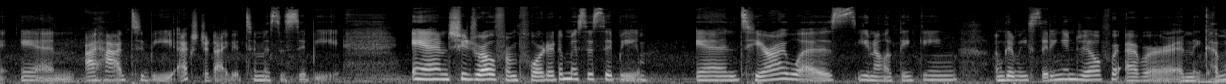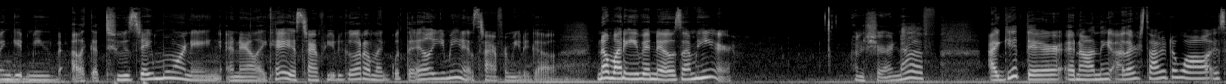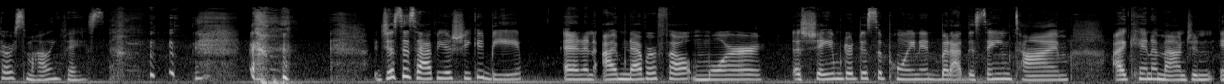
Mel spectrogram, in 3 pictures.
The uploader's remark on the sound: Recorded live from Bunche Beach, San Carlos Bay, FL.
